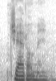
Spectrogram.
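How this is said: The voice is very soft.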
